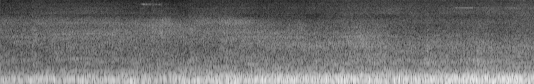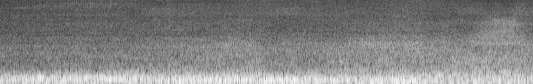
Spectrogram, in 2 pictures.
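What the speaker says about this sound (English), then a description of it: "zooming on this truck right there to see if we can hear the engine noise." A truck engine rumbles out on a street, a low steady drone that swells gradually louder over the span, mixed with broad traffic noise and no talk.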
